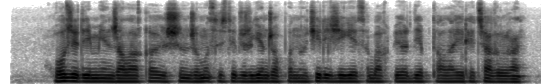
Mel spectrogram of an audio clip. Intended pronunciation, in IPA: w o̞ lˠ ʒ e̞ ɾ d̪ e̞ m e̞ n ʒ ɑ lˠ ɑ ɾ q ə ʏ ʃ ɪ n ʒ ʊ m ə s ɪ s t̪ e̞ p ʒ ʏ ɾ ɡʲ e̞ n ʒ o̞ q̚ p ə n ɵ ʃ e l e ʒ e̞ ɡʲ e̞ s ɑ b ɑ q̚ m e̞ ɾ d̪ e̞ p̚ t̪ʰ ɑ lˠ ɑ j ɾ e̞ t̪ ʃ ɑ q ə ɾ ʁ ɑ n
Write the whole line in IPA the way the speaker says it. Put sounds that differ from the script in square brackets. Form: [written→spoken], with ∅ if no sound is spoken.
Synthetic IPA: w o̞ lˠ ʒ e̞ ɾ d̪ e̞ m e̞ n ʒ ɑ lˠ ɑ [ɾ→∅] q ə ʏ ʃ ɪ n ʒ ʊ m ə s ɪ s t̪ e̞ p ʒ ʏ ɾ ɡʲ e̞ n ʒ o̞ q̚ p ə n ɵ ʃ e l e ʒ e̞ ɡʲ e̞ s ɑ b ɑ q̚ [m→b] e̞ ɾ d̪ e̞ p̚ t̪ʰ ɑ lˠ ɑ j ɾ e̞ t̪ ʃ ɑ q ə ɾ ʁ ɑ n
